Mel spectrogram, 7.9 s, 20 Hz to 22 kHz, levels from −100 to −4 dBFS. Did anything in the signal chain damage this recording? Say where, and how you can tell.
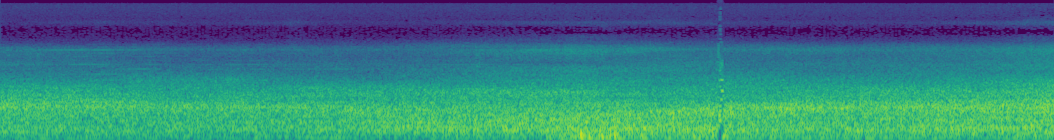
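Yes. At about 5.34 to 5.43 s, damaged data in a compressed stream breaks the sound for about 80 ms. The fault sits at the codec stage, in the stored or transmitted compressed file: corrupted bytes there leave the decoder unable to parse its frames. It loses sync, emits garbage briefly, then skips forward to the next valid frame header and resumes normal decoding.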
